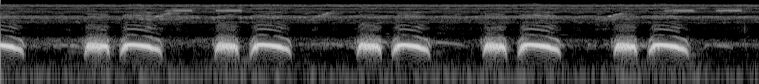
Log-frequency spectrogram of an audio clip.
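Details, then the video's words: Trapping lure of a spotted dove: steady paired coos, the second note longer and sliding down, recurring about once per second over a quiet background. "Tiếng Chim Cu Gáy kích bổi nhanh nổi"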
